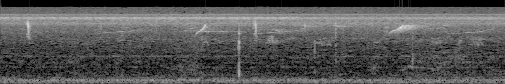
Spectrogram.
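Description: Small birds calling at intervals: short high chirps and quick upward-sliding whistles, with a few sharp ticks, over a steady low rumble.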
